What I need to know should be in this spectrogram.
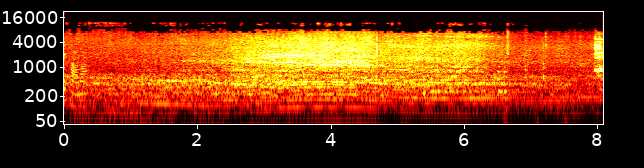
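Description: A motorcycle engine hums and slows to a stop.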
